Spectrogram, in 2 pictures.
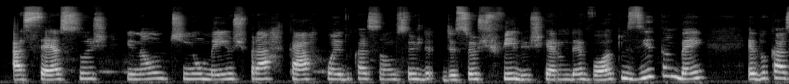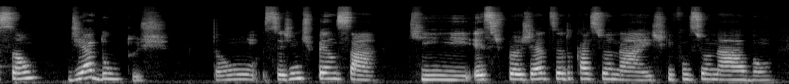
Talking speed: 135 wpm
